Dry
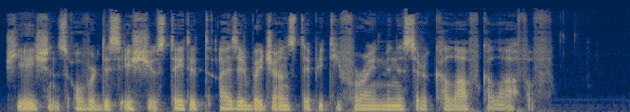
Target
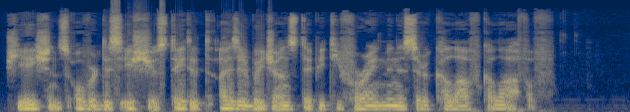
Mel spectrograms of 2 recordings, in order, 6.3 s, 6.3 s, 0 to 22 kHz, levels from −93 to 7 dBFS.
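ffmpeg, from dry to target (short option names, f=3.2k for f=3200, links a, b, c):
-filter_complex "[0:a]acrossover=split=160|4400[a][b][c];[b]alimiter=limit=-12.5dB:level=0:latency=1:release=10[d];[a][d][c]amix=inputs=3:normalize=0,asplit=3[e][f][g];[e]afade=t=out:st=0.94:d=0.02[h];[f]volume=12dB,asoftclip=hard,volume=-12dB,afade=t=in:st=0.94:d=0.02,afade=t=out:st=2.73:d=0.02[i];[g]afade=t=in:st=2.73:d=0.02[j];[h][i][j]amix=inputs=3:normalize=0,flanger=delay=20:depth=2.5:speed=2.1,volume=7dB"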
